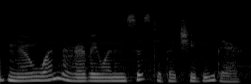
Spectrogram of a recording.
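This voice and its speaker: A woman playing a composed, gracious navigator in a game, with a polite, assured and gently knowing manner. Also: low-pitched, expressive, normal speed, a little hiss or hum. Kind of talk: scripted game dialogue. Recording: clear music behind voice.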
